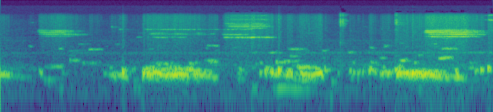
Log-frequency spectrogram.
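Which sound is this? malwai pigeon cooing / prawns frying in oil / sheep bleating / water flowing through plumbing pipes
malwai pigeon cooing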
